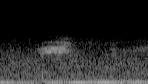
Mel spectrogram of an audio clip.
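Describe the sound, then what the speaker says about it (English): A duck quacks once, a short nasal call at a moderate distance, over a steady low background hum near a river. "Thanks to the duck for signing us out as well"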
